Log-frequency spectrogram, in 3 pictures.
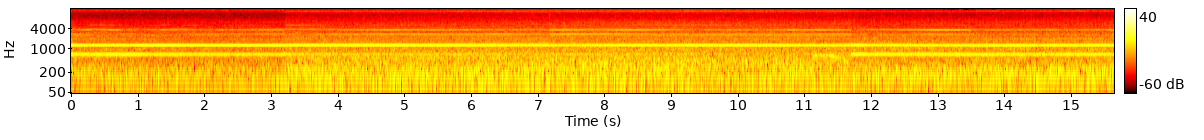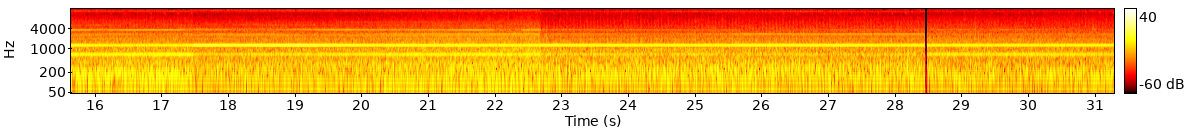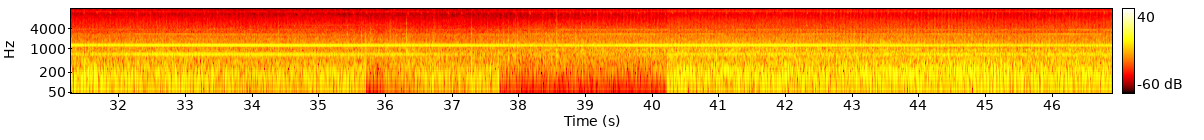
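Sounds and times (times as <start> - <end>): helicopter engine whine: 0.0 - 46.9.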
